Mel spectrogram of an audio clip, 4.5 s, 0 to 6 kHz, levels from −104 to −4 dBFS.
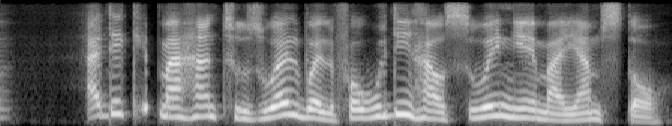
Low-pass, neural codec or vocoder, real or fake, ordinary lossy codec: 5.4 kHz; codec, 16 kHz, about 1 kbps, DyCAST, with the encoder's durations; fake; none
